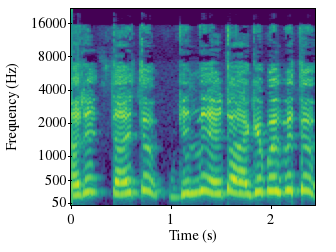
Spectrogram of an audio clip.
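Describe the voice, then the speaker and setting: This is a cartoonish character voice with a high pitch. The pace is moderate. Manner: folksy, warm.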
